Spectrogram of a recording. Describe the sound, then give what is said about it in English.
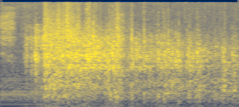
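A loud crack of thunder from a lightning strike bursts into a roaring, crackling rumble that peaks briefly, then settles into a sustained stormy wash with a hint of rain. No voices. “But again, a bolt of lightning comes down, crashing not directly on the ship”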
